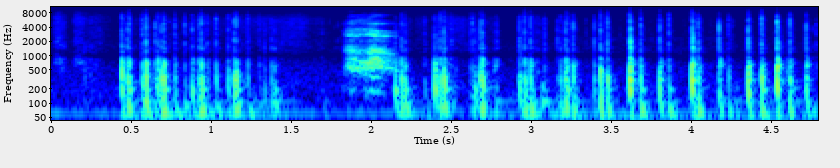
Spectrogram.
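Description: Fingertips of both hands tap and scratch across the burgundy fabric-covered hard board cover of a small spiral-bound notebook lying flat and closed. A fast run of dull, dry taps is broken near the middle by a longer, brighter scratching sweep, then the rapid tapping resumes.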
